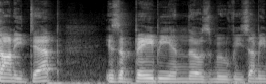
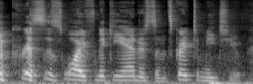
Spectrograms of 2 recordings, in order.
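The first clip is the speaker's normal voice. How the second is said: second reading; 6 semitones higher than usual. Pretend. Host redoes the listener greeting, higher laughing voice. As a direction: giggle through a lighter put-on hello. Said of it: "That's my reading".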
